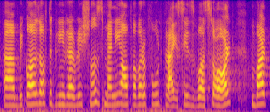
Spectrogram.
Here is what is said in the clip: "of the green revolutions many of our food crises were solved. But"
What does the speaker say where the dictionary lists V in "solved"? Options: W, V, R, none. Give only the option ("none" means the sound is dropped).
none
